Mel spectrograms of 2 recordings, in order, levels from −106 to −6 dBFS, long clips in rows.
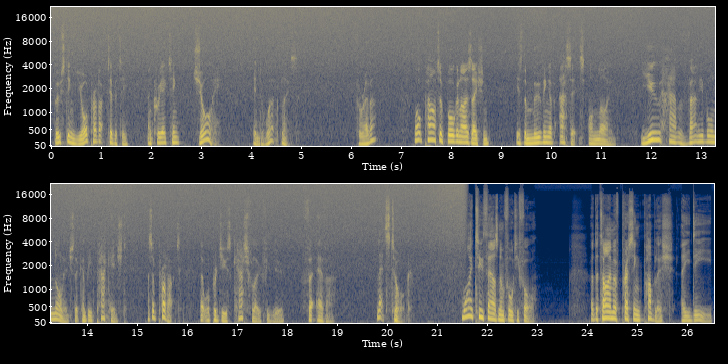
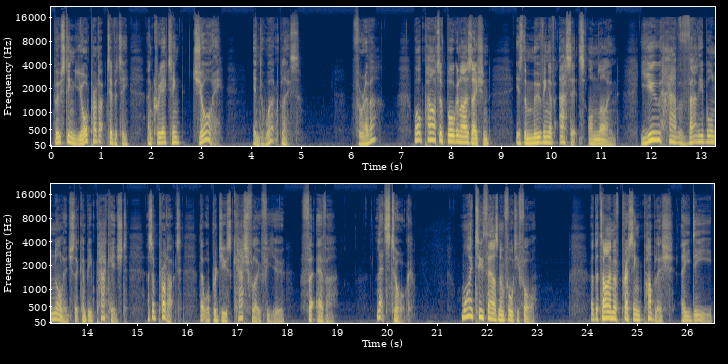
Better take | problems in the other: second | hiss; loud; until 22 s; 5 dB below the speech

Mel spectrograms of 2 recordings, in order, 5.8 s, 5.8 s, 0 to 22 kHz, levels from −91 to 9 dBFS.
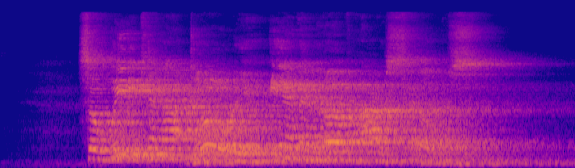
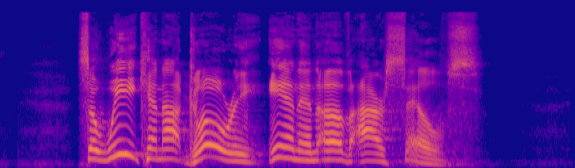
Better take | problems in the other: second | room echo; strong; dies away in 3 s // off-mic speech; far

